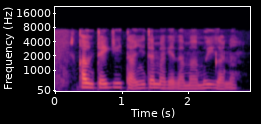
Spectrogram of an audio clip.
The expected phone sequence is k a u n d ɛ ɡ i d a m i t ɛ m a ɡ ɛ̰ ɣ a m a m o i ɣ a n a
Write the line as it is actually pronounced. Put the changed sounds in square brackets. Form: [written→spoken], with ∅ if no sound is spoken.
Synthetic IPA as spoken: k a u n [d→t] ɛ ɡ i [d→t] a [m→ɲ] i t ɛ m a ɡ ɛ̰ [ɣ→ð] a m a m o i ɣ a n a

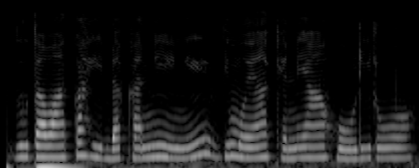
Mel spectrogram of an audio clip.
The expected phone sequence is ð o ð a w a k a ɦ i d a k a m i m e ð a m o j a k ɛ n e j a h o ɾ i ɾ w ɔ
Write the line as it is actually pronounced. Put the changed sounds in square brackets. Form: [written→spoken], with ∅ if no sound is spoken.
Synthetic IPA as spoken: ð [o→u] ð a w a k a ɦ i d a k a [m→n] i [m→n] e ð [a→i] m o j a k ɛ n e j a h o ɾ i ɾ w ɔ

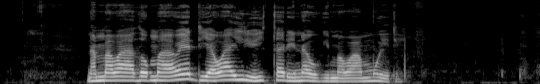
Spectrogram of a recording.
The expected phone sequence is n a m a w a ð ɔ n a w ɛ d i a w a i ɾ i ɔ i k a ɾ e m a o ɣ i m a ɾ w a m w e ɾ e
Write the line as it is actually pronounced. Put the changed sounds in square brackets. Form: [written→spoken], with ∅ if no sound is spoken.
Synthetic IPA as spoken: n a m a w a ð ɔ [n→m] a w ɛ d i a w a i ɾ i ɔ i [k→t] a ɾ e [m→n] a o ɣ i m a [ɾ→∅] w a m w e ɾ e

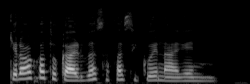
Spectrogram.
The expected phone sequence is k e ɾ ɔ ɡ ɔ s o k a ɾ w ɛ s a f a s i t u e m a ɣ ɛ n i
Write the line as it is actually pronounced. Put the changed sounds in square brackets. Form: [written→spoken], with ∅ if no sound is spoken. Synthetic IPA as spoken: k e ɾ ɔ [ɡ→k] ɔ [s→t] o k a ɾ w [ɛ→a] s a f a s i [t→k] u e [m→n] a ɣ ɛ n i

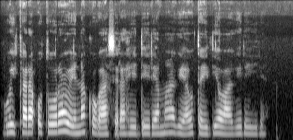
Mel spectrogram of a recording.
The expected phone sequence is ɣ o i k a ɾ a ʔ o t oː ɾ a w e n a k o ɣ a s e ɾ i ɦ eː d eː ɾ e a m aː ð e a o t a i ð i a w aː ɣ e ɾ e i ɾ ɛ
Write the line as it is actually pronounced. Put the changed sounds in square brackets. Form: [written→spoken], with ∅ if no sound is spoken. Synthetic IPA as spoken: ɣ o i k a ɾ a ʔ o t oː ɾ a w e n a k o ɣ a s e ɾ [i→a] ɦ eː d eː ɾ e a m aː [ð→ɣ] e a o t a i ð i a w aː ɣ e ɾ e i ɾ ɛ

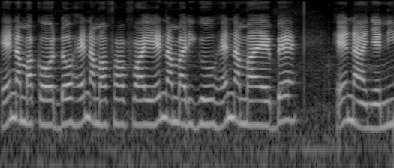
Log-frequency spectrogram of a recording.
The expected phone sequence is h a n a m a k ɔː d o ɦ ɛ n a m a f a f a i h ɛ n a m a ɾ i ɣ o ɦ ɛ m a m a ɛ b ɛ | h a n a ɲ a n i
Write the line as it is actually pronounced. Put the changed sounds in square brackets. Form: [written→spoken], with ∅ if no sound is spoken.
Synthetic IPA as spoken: h [a→ɛ] n a m a k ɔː d [o→ɔ] ɦ ɛ n a m a f a f a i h ɛ n a m a ɾ i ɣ o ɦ ɛ [m→n] a m a ɛ b ɛ | h [a→ɛ] n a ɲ [a→ɛ] n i

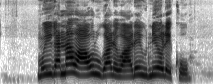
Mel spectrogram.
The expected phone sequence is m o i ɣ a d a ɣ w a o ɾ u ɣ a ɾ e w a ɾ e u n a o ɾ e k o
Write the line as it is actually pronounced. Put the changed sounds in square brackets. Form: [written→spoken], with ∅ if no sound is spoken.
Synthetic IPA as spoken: m o i ɣ a [d→n] a [ɣ→∅] w a o ɾ u ɣ a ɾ e w a ɾ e u n [a→e] o ɾ e k o

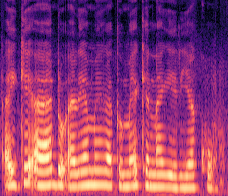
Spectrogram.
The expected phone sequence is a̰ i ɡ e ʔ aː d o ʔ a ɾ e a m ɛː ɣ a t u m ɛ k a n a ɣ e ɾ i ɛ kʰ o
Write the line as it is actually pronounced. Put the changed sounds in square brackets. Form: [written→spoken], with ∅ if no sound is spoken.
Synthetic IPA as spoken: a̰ i ɡ e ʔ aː d o ʔ a ɾ e a m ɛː ɣ a t [u→o] m ɛ k [a→ɛ] n a ɣ e ɾ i [ɛ→a] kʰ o

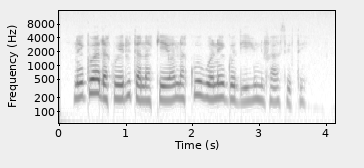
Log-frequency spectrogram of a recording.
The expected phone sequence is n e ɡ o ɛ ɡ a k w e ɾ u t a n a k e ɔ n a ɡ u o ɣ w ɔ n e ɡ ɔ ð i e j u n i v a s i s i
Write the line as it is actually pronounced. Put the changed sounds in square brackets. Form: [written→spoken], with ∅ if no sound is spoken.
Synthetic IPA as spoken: n e ɡ o ɛ [ɡ→d] a k w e ɾ u t a n a k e ɔ n a [ɡ→k] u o ɣ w ɔ n e ɡ [ɔ→o] ð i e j u n i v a s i [s→t] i

